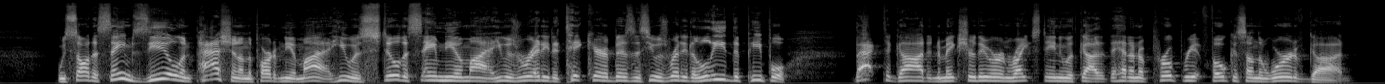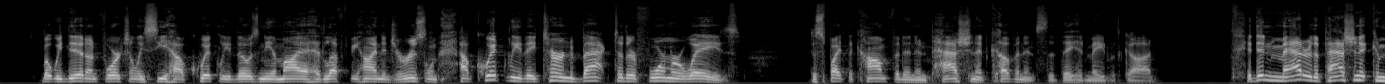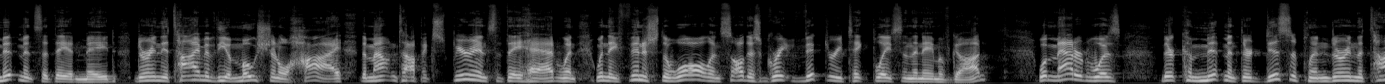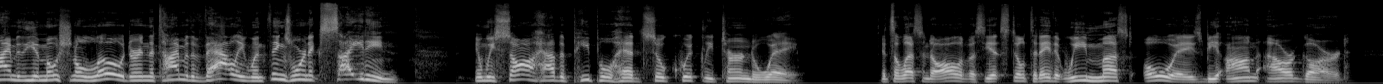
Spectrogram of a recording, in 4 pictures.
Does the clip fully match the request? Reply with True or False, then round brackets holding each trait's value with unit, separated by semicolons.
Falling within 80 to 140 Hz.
False (160 Hz)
